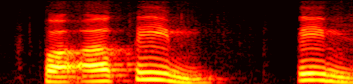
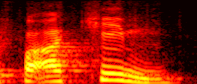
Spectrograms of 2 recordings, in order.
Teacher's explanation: Qaf walaupun dibariskan bawah tetapi mestilah tebal. Fa'aqim. Qim, jangan baca fa'akim.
